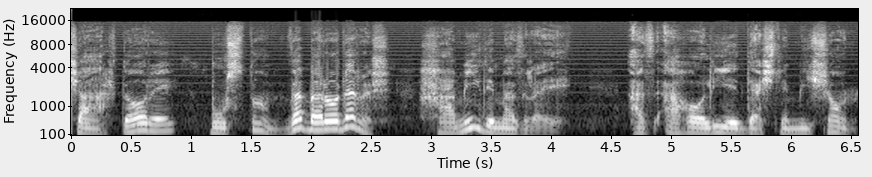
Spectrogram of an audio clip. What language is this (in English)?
Persian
